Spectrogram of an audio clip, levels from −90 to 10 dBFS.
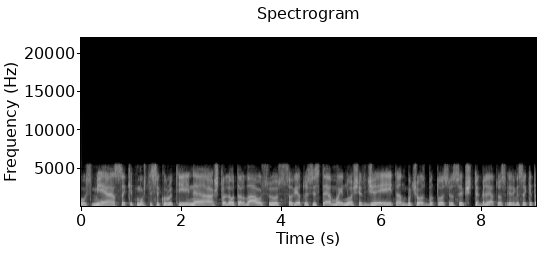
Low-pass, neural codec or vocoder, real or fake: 5.4 kHz; codec, 24 kHz, 3 kbps, HILCodec; fake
